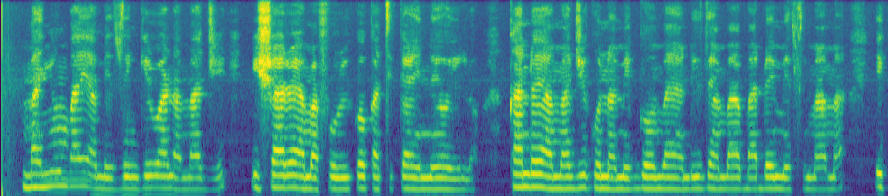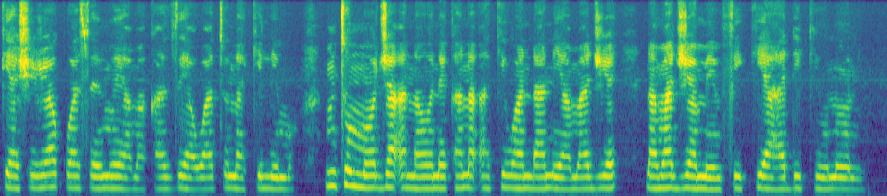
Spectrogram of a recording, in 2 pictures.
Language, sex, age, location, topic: Swahili, female, 18-24, Nakuru, health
